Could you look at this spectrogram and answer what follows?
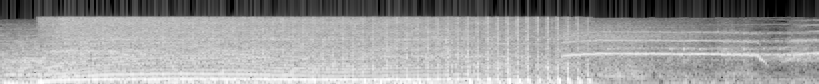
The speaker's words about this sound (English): Nothing says fall like a chainsaw. Cutting down trees, raking leaves.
